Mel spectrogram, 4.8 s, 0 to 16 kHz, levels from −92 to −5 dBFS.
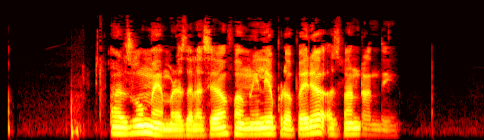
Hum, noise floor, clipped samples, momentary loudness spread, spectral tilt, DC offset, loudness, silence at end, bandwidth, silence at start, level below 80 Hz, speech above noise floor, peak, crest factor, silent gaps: none; -71 dBFS; under 0.1%; 19 LU; -5.5 dB/octave; under 0.1%; -19 LUFS; 0.95 s; 10 kHz; 0.7 s; -58 dBFS; 52 dB; -2 dBFS; 18 dB; none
